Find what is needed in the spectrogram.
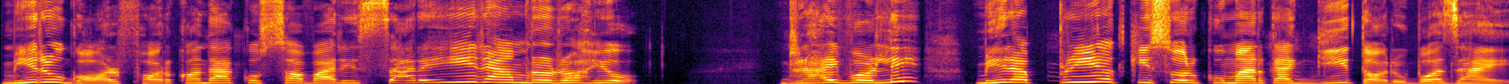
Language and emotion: Nepali, happy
